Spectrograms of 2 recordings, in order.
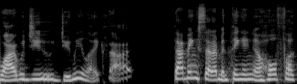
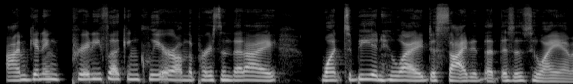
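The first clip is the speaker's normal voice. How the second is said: ordinary delivery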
